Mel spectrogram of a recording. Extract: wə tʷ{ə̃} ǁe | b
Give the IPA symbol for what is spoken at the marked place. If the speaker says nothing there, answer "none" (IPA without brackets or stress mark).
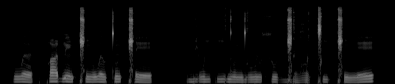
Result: ə̃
